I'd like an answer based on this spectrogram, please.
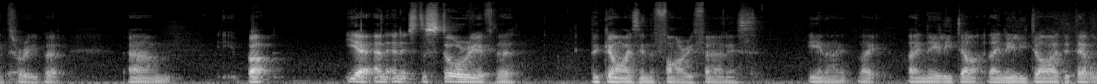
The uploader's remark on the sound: forgive the sound of our photographer clicking away in the background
